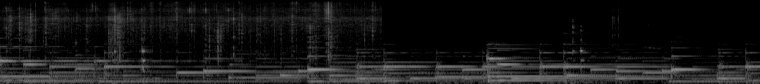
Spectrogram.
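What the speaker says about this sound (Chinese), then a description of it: "红萝卜一样，放入锅里煎至稍微有点熟后" Carrots fry in a pan with a soft, continuous sizzle and occasional stirring, heard faintly beneath a melodic music track.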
